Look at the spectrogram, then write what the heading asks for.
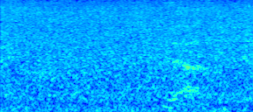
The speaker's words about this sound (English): Okay. And what is, just to ask now, the dam, it's still clearly a very functional dam. There's water roaring out of that. What's the use now? Are they harnessing it for hydropower?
